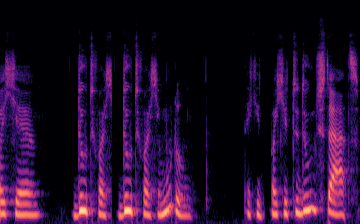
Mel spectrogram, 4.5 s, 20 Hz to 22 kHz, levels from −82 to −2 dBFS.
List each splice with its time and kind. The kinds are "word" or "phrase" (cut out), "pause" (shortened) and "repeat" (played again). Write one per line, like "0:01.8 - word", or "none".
0:01.4 - repeat
0:02.7 - pause
0:03.3 - word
